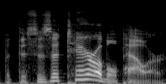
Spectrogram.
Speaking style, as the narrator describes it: I cried

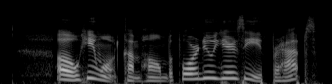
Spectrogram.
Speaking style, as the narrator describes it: said Godfrey

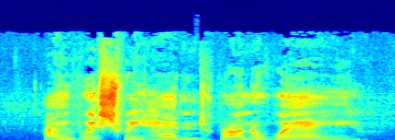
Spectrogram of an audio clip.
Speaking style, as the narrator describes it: returned Robbie so trustfully

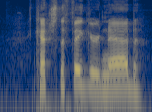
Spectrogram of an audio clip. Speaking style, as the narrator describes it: Tom cried

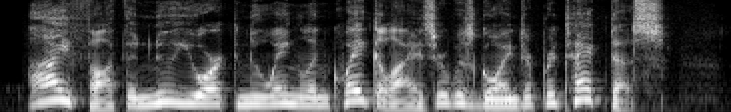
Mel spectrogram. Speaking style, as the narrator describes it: the young inventor exclaimed

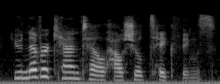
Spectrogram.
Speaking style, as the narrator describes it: said Peter gloomily

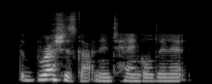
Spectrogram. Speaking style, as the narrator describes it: the Queen said with a sigh

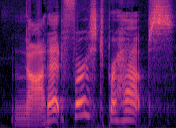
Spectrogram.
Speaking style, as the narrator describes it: said the Hatter

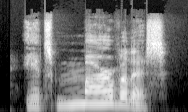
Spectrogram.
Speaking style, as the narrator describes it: Sandy exclaimed

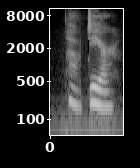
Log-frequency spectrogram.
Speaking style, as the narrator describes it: sighed Meg

